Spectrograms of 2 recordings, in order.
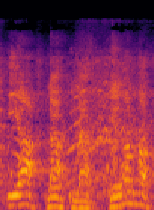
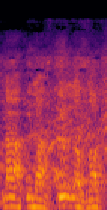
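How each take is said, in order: First: Mumbled "la ilaha illallah" run together as ilalo; half-laughing slurred reply chant; sloppy zikir. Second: Mumbled, rushed la ilaha illallah swallowed into ilalo; sloppy zikir. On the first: Mocking the crowd's response, slurred zikir. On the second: Mocking lazy congregation, slurred rushed zikir. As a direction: gabble "la ilaha illallah" as slurred mock chant. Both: Shown as a demonstration. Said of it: "Macam mana zikir begini".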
